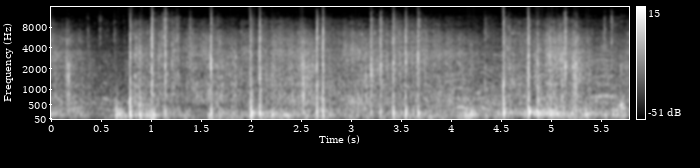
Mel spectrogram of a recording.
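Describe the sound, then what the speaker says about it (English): A machine gun fires blanks as covering fire during a WWII tank battle reenactment, with sharp irregular cracks and short bursts at mid distance over crowd and outdoor noise, while a voice talks throughout. "Great gunner here laying down, covering fire"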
